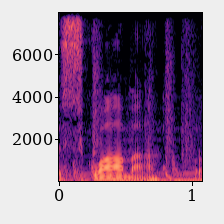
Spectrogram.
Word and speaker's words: Squama: The Squama, or rhymes with your mama, is a high-performance Velcro slipper aimed at getting you boulderers up your sickest project.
